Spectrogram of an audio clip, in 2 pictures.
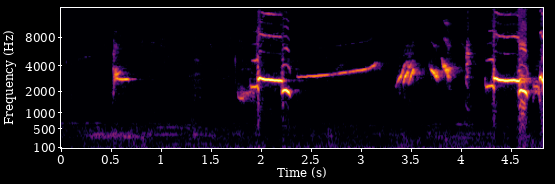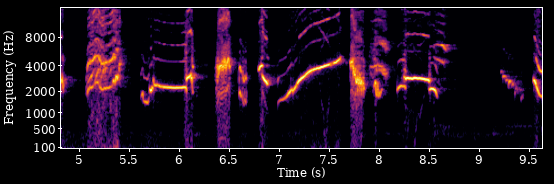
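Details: Oriental magpie-robin female persistently calling at a male: drawn-out rising whistles mixed with buzzy squawks and sharp chirps in irregular bursts.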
